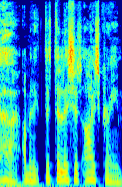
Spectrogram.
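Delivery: high, put-on British accent. Retelling a man's bit about the guy who invented ice cream, imitating his British accent. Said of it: "He always does the British accents".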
